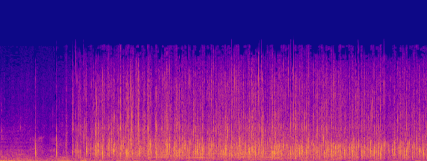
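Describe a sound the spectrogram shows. A marching band's brass horns play.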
